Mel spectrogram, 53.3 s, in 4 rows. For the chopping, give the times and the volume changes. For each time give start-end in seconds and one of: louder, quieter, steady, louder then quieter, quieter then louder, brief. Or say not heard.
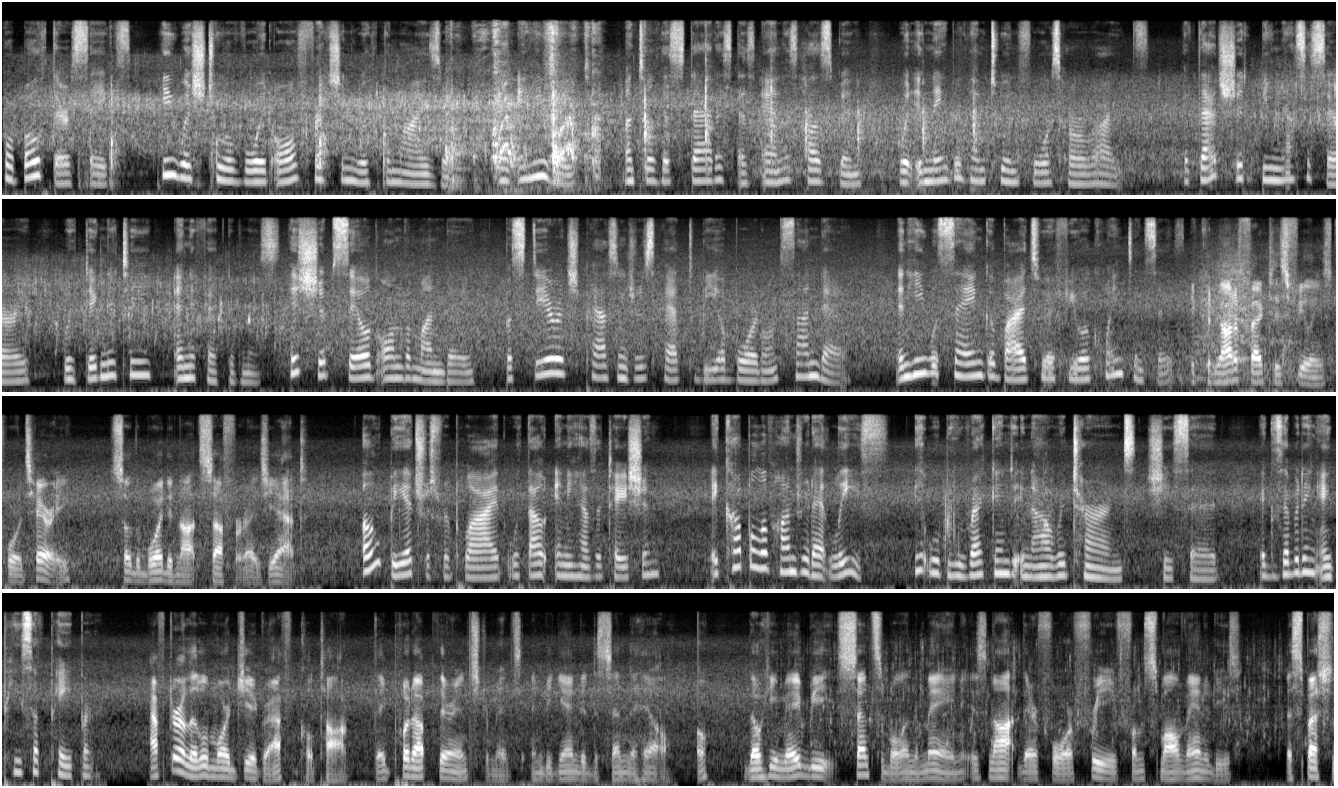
0.2-9.9 louder then quieter.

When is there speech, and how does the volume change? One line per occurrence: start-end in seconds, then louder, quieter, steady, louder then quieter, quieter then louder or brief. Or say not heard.
0.0-53.2 steady.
